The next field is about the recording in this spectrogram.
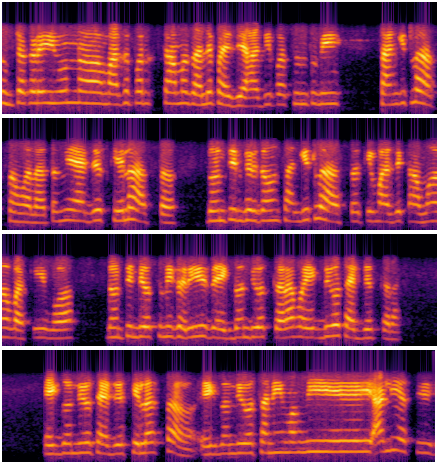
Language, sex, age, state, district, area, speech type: Marathi, female, 45-60, Maharashtra, Buldhana, rural, conversation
